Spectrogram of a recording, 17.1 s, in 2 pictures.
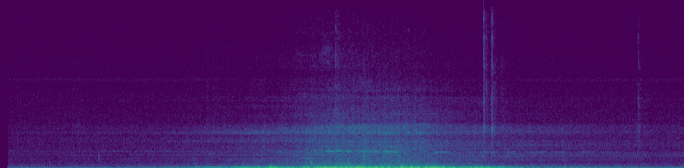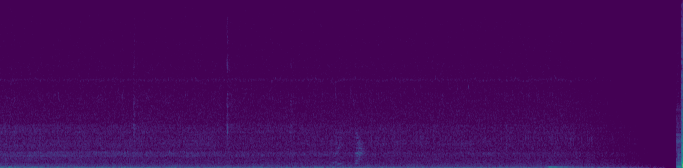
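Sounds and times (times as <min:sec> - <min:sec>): diesel locomotive engine hum: 0:00.1 - 0:13.2.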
